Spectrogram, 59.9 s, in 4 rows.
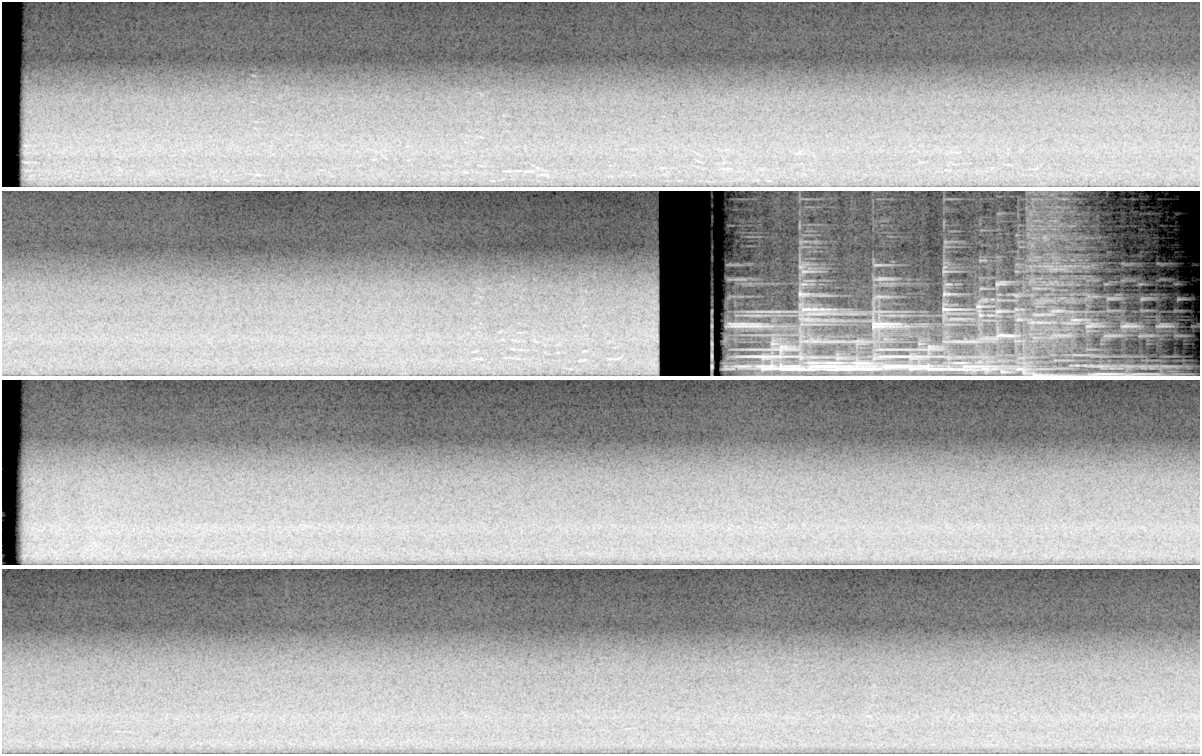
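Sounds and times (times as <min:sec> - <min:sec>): heavy rain: 0:00.2 - 0:23.2, 0:30.1 - 0:59.9
bright musical jingle: 0:24.0 - 0:30.0.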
